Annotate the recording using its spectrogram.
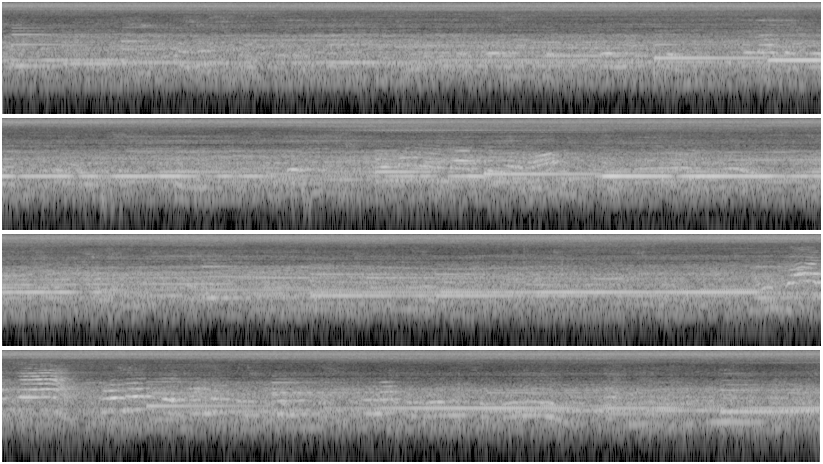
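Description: Background of distant voices and music with held, stepping notes, over a steady high hiss; short chirpy glides come through about ten seconds in and again near nineteen seconds.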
